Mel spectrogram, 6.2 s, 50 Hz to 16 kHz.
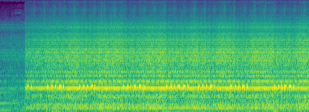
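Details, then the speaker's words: Seagate 20MB hard drive in a Sanyo MBC-16 Plus copying files: steady spindle hum with high whine and quick bursts of ticking seek chatter several times a second; normal seek noise, drive reading and writing healthily. "And I'm just going to let you listen to that sweet sound of hard drive doing its thing, copying files. I just love the sound of this drive when it's working."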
